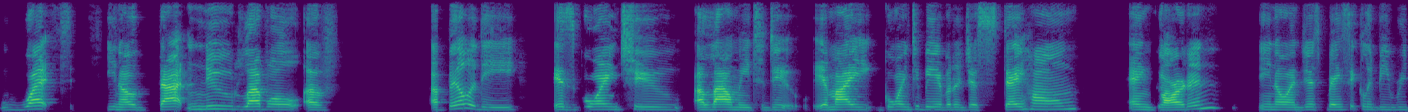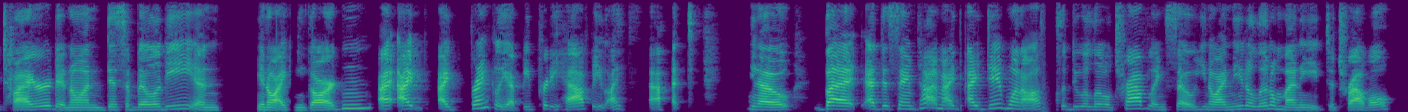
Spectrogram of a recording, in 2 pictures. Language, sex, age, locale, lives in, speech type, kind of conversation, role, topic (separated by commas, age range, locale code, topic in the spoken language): English, female, 55-59, en-US, United States, conversation, advice, user, How can I cope with uncertainty about the future?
